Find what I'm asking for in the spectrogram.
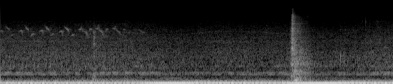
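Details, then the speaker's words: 2010 Dodge Challenger SRT8 5.7L V8 after bolt-on Volant closed-box cold air intake install: deep steady idle rumble with a smooth throttle blip, even running with no misfire or stumble; slight backfire on first start, owner unsure why; normal. "Yeah, sounds good. Seems to be running smooth, so time to get out on the road and give it a test run."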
